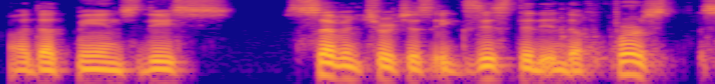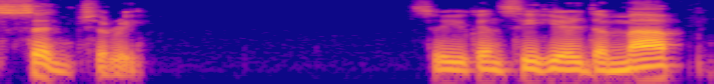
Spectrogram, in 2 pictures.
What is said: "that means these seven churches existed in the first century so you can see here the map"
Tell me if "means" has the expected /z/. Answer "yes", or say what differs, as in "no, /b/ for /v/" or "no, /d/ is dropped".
no, /s/ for /z/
